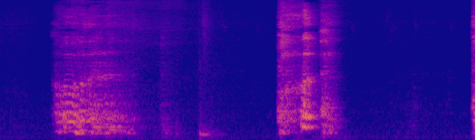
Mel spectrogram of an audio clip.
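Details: Adult woman with mild springtime catarrh coughing in a small quiet bathroom: a few rough, voiced, slightly wet coughs.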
